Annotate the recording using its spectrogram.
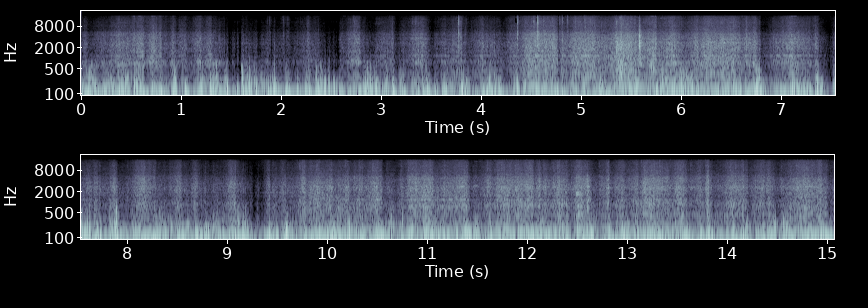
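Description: Tyres crunch and grind over loose rock and gravel.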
